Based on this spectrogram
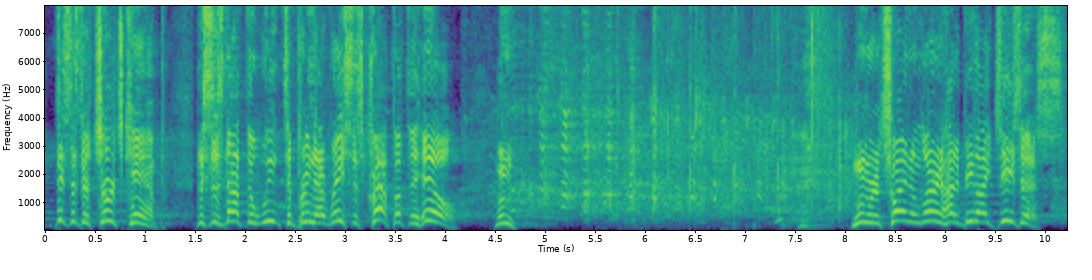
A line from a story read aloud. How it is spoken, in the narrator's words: go on, not missing a beat, yelling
